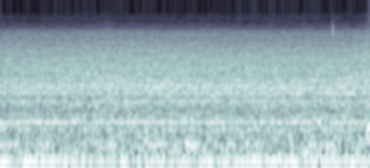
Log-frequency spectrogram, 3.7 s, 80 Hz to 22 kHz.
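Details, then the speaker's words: Small Drill Master rotary tool on its 12 V, 400 mA transformer: steady even motor hum with constant low drone, no knocks or scraping; spinning pretty good, running normally. "and so you hear it running and it's spinning pretty good"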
